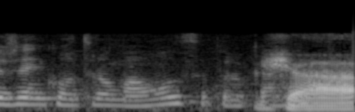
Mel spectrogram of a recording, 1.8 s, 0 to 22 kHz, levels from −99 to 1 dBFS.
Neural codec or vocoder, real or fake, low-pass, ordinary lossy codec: none; real; 7.2 kHz; AAC, 48 kbps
